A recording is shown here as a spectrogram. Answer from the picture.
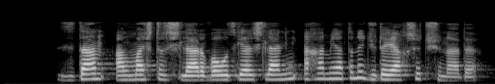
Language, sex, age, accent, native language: Uzbek, female, 25-34, Namangan, Uzbek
